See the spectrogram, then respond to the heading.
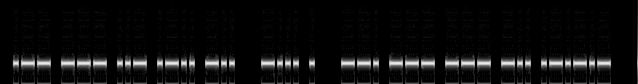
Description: Morse code, heard as a keyed tone, about 30 wpm, 1000 Hz. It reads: WOULD BE GOOD.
